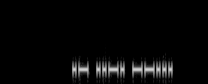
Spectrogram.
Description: Morse code, heard as a keyed tone, about 40 wpm, 700 Hz. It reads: AF7
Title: USA Call Sign Prefixes - 40wpm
